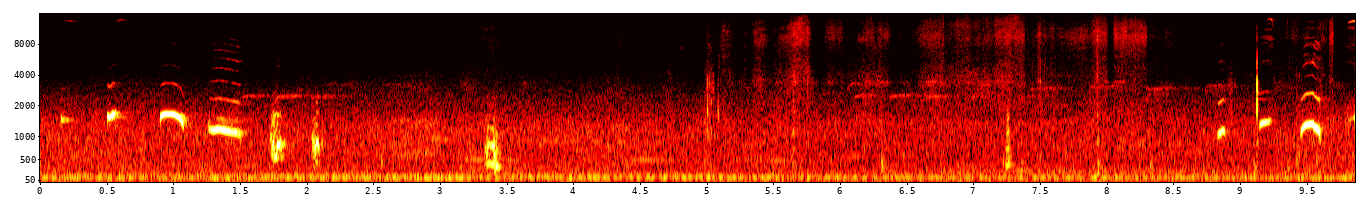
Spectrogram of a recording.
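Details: Three-week-old Airedale Terrier puppies from a litter in East Tennessee, giving thin, high whimpers and squeaks in short bursts near the start and end, with a quiet stretch between and a low steady hum underneath.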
